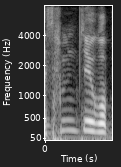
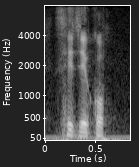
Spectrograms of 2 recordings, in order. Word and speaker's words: 세제곱: 2의 세제곱, 2의 3제곱 아니고요. 2의 세제곱이에요. 2를 몇 번 곱했습니까? 3번 곱했죠? 그래서 세제곱이에요. 2를 3번 곱한 거 아닙니다. 3번 곱한 겁니다. 그래서 2의 세제곱.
